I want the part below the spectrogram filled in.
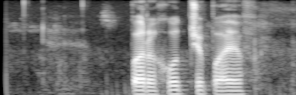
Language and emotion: Russian, neutral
